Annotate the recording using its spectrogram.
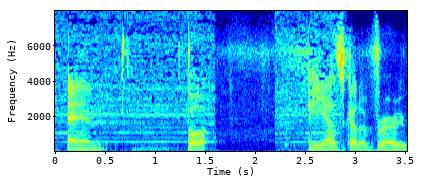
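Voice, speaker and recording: Background noise is noticeable behind a man whose pitch is very deep and low. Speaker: esports race commentator. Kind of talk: live commentary. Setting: live stream. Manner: flat, not showing excitement.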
